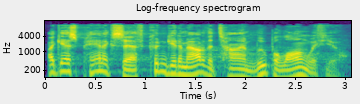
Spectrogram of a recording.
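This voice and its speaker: Blunt suspicious young wizard guy, a bit higher than the narrator, man voicing him, husky, echoey. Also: big pitch swings, a little fast, darkish tone. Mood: probing. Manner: guarded, dry, confrontational. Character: wary, blunt young male mage.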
